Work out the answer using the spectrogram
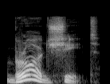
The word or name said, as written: broadsheet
